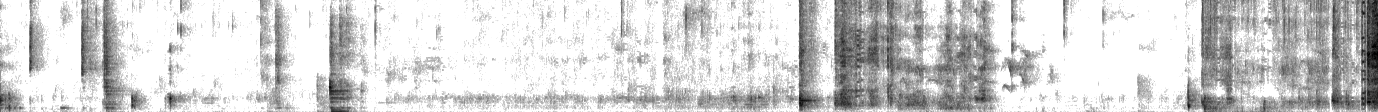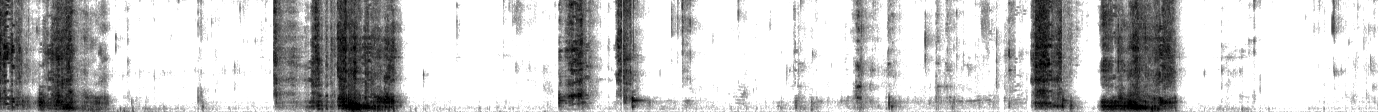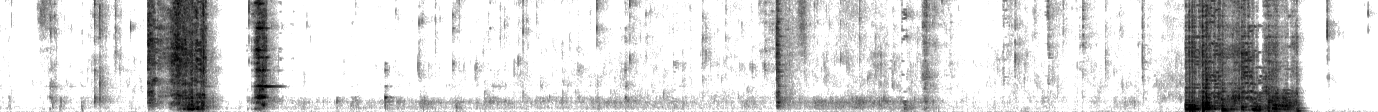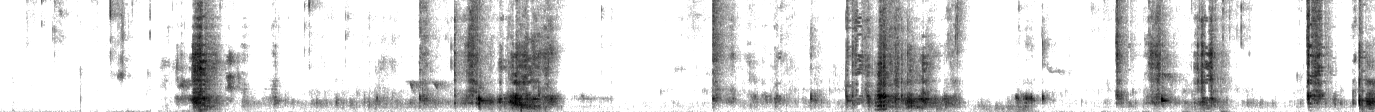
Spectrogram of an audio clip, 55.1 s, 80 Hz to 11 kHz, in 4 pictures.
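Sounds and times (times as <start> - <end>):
metal spatula scraping steel bowl: 8.0 - 10.1, 13.2 - 15.0, 16.5 - 17.8, 19.4 - 20.2, 22.3 - 25.6, 29.0 - 30.4, 39.4 - 40.6, 43.1 - 43.8, 45.4 - 47.0, 49.8 - 53.7.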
